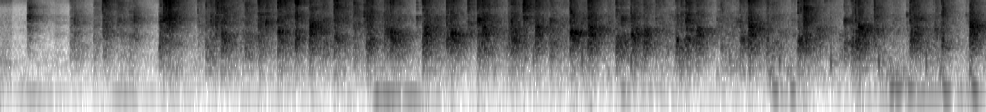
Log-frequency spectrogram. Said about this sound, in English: Those were the nicest ever clapping after every poem. Jeez, just on and on.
